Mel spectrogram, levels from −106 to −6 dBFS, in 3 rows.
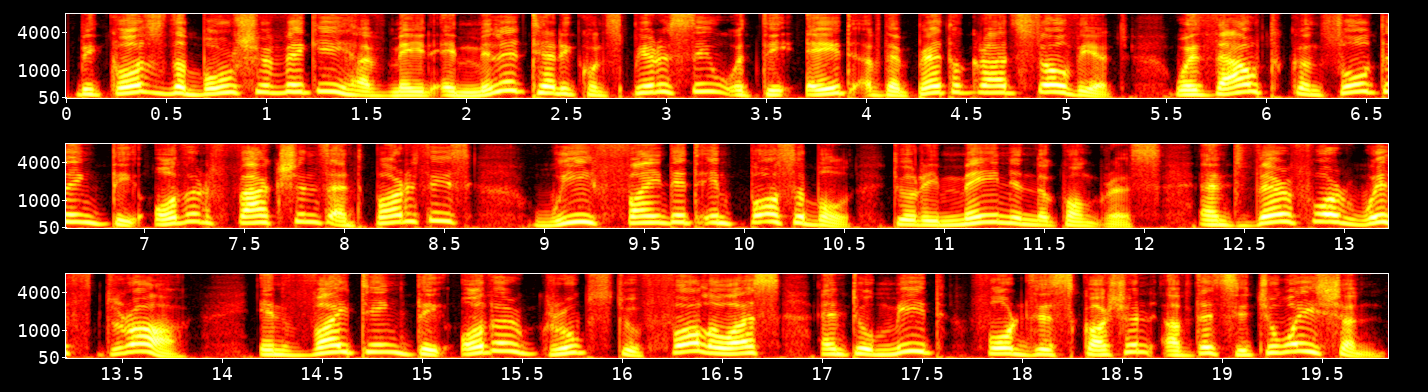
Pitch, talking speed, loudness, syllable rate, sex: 190 Hz, 150 wpm, -18 LUFS, 4.8 syllables/s, male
